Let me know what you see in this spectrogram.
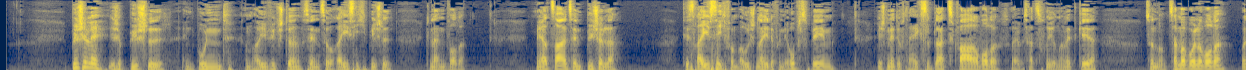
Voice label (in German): "bueschele", schwaebisch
